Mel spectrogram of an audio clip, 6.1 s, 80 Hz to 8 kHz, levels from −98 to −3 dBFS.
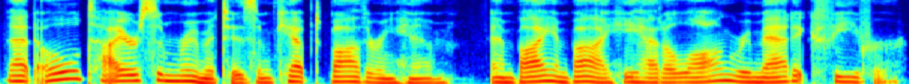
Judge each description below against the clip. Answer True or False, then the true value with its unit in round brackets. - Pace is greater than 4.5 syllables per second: True (4.7 syllables/s)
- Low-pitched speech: False (170 Hz)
